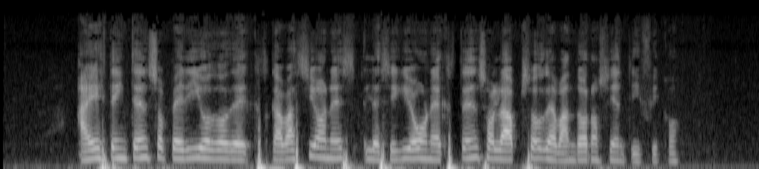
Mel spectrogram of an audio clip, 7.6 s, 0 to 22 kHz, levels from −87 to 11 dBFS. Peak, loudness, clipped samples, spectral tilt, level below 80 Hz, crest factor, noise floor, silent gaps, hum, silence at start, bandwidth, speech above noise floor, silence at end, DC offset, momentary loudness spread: -2 dBFS; -23 LUFS; under 0.1%; -5 dB/octave; -28 dBFS; 20 dB; -58 dBFS; none; none; 0.75 s; 14.5 kHz; 37 dB; 0.8 s; under 0.1%; 15 LU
